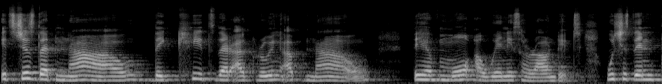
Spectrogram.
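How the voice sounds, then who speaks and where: Audible room echo surrounds a woman speaking at a medium pitch with fairly even intonation. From South Africa, Venda (Limpopo). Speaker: educational psychologist. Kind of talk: interview. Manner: fast.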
